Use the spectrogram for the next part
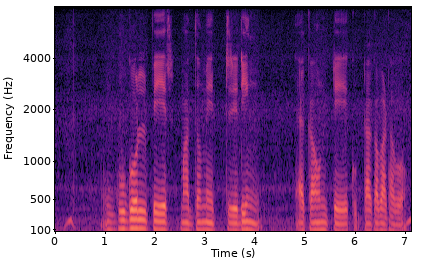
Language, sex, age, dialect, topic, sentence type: Bengali, male, 18-24, Standard Colloquial, banking, question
